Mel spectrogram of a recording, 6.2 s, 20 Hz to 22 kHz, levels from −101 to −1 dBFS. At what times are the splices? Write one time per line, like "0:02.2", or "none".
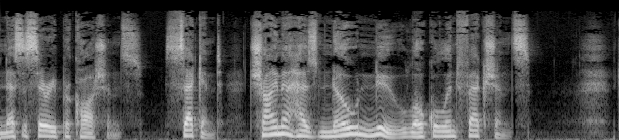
0:01.5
